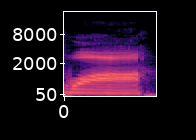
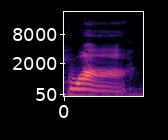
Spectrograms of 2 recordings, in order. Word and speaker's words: Roy: It really irritates me because it's spelled R-O-Y. That is Roy. We are in America. Okay. Also, though, I'm just like, Marchessault, you don't pronounce a W with his R.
